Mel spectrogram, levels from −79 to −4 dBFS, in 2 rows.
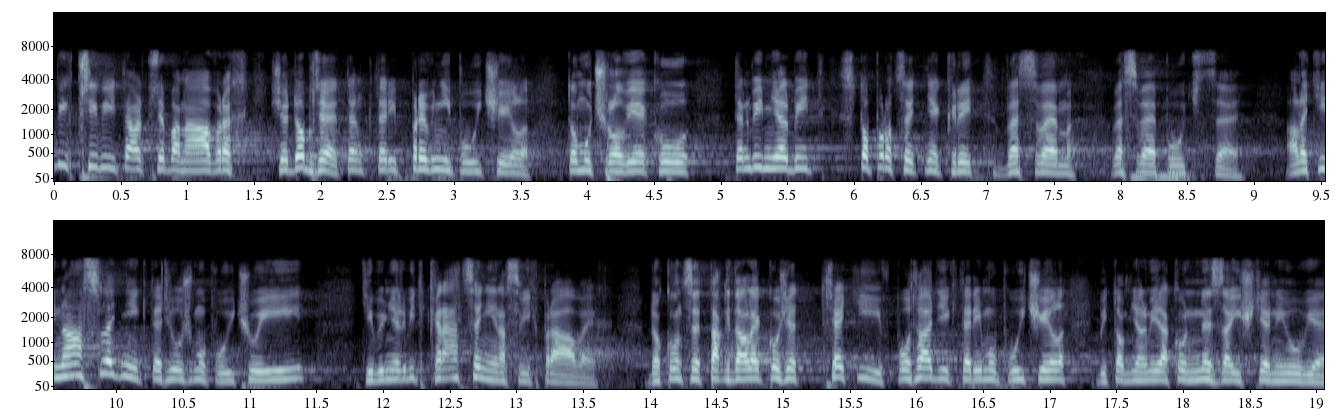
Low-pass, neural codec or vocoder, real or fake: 7.2 kHz; none; real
